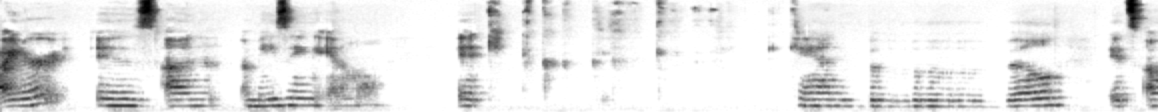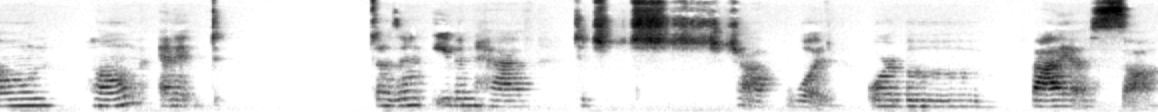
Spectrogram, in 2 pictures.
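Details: Female client in a stuttering therapy session reads a passage aloud and tallies her own stuttering moments, with the clinician also pointing them out; stuttering.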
